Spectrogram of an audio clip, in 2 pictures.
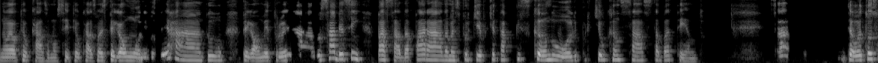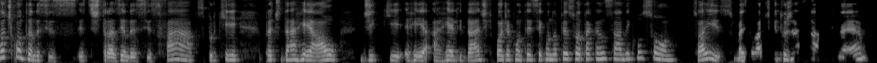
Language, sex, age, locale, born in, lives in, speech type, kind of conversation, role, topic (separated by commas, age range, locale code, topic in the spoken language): Portuguese, female, 55-59, pt-BR, Brazil, United States, conversation, advice, advisor, Como posso sair do ciclo de hábitos automáticos que me prejudicam diariamente?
